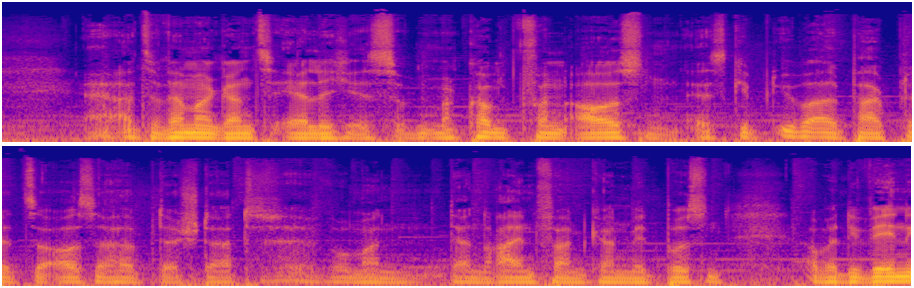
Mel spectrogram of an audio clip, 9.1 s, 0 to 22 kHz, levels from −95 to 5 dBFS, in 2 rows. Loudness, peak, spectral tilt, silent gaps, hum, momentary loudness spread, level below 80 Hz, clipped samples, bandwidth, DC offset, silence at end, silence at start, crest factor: -20 LUFS; 0 dBFS; -7 dB/octave; none; none; 13 LU; -26 dBFS; under 0.1%; 16 kHz; under 0.1%; 0 s; 0 s; 18 dB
